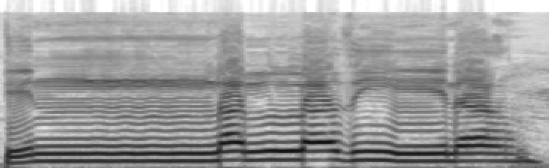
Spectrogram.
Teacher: hati-hati di zi-nya panjangnya dua huruf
